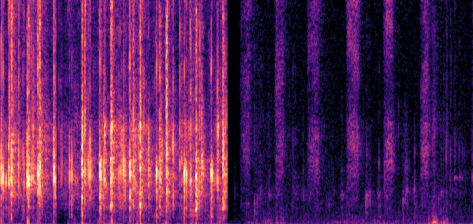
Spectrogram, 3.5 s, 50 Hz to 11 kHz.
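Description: A plastic bottle of Kiko Prime and Fix liquid makeup setting spray is shaken hard before use. It makes a rapid, bright, rattling swish for about 1.7 seconds, then stops abruptly, followed by a few faint, scattered sounds.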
